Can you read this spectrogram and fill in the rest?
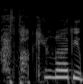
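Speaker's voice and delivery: high, hushed mock declaration; pleading abusive ex. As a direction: imitate his desperate love plea, softly and high. Voicing ex's frantic declaration of love.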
